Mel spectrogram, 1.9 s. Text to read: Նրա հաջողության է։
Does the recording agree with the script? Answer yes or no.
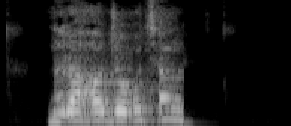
yes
